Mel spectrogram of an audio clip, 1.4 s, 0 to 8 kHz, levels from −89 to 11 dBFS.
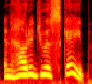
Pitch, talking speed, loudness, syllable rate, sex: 215 Hz, 215 wpm, -15 LUFS, 5.5 syllables/s, male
